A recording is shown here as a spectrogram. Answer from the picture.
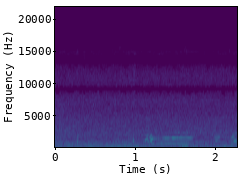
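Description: A brief high animal call about a second in, held at one pitch for about half a second, over a steady background hiss.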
